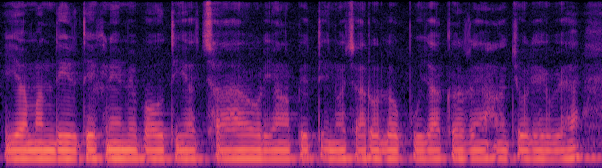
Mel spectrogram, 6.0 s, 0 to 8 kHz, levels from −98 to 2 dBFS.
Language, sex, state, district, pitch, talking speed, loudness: Maithili, male, Bihar, Supaul, 110 Hz, 220 wpm, -33 LUFS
